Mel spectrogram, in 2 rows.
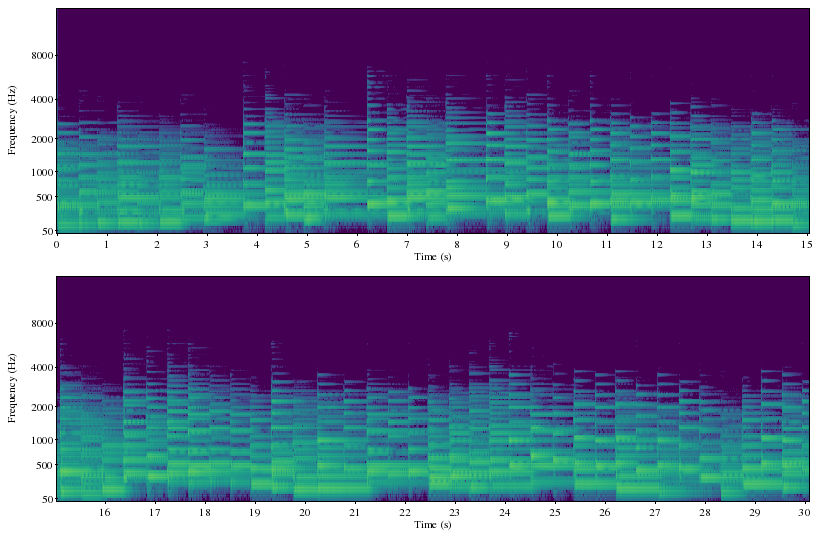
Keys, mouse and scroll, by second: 3.2 click, 4.9-6.9 drag, 6.9 x, 10.4 click, 11.9 x, 20.4 click, 21.6 click, 24.1 click, 26.9-27.9 scroll down 4, 27.9-30.0 drag.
